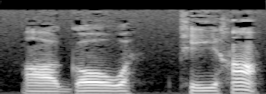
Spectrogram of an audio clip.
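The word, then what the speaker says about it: agowatiha: And most of the time, the A with the W would be silent, like this. A-go-ti-ha.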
